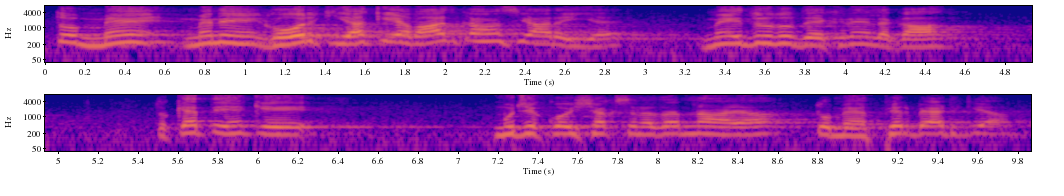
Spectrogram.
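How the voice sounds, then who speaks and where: A man's voice: high voice, steady tone, in a large hall. A man giving a Friday sermon, telling stories and rising to emphatic peaks. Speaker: pastor. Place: shrine mosque hall.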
